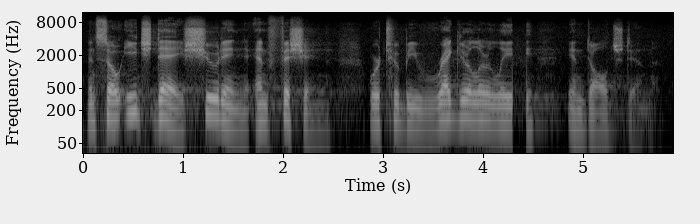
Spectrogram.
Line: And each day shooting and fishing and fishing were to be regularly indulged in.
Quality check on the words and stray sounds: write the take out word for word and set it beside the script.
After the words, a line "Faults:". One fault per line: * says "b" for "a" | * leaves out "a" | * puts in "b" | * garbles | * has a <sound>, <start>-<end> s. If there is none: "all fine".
And so each day shooting and fishing were to be regularly indulged in.
Faults:
* puts in "so"
* leaves out "and fishing"
* has a dropout, 4.3-4.4 s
